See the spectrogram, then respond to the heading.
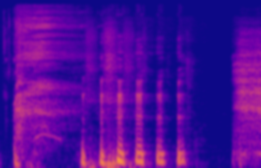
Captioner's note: soft laughter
